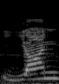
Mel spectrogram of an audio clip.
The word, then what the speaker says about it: Jan: set of 1/2 yeah yawn bear monkey were you aware that apparently it's pronounced young bear and I have been saying it wrong for years and and mr.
